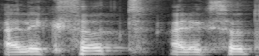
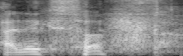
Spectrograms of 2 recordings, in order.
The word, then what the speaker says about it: Alex Soth: Alors, je sais que quand je parle vite, je dis Alex Soth en un mot à la française de façon un peu dégueulasse. Il faut dire Alex Soth à l'anglais, c'est très chiant à prononcer, vous pouvez vous en plaindre en commentaire.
